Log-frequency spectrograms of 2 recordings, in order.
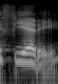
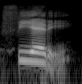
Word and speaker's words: Fieri: I have always loved Guy Fieri and all of his stuff.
